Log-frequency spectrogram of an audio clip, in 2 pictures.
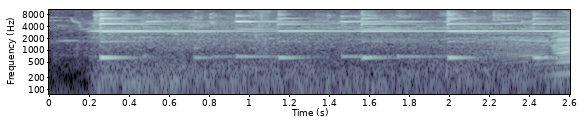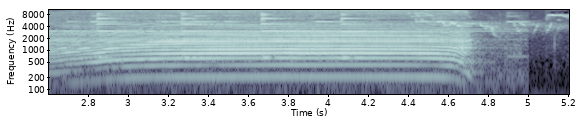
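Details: Cows walking, with a cowbell clanking steadily throughout, then one long, loud, steady moo lasting about two seconds with a slight upward start.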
